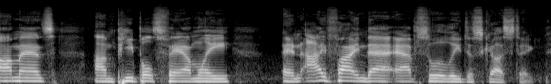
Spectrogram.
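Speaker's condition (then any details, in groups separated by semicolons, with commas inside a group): No condition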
